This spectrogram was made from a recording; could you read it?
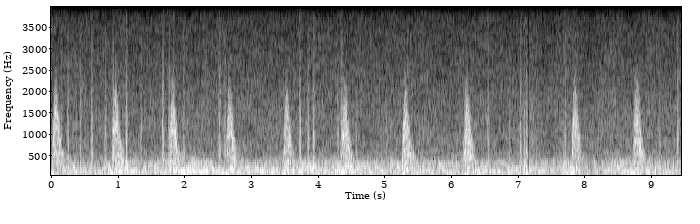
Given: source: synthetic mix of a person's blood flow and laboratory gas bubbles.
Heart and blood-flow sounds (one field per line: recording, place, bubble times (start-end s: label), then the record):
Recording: Doppler ultrasound of blood flow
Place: subclavian vein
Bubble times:
no bubbles
From the record:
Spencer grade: 0 (complete lack of bubble signals)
